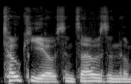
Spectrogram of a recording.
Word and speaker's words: Tokyo: Or I should say Tokyo. I've been saying it wrong.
